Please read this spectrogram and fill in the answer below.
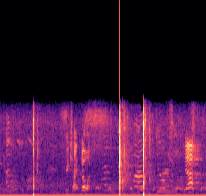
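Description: Beach volleyball being played: three sharp slaps of hands and forearms on the ball. One comes about a second in, then two close together near the end, about half a second apart, the last the loudest. Faint players' voices call in between.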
